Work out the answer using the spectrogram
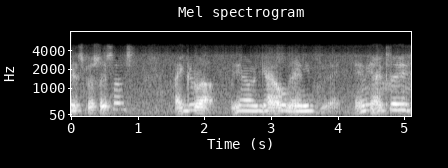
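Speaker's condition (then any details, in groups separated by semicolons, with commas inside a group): Cerebral palsy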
